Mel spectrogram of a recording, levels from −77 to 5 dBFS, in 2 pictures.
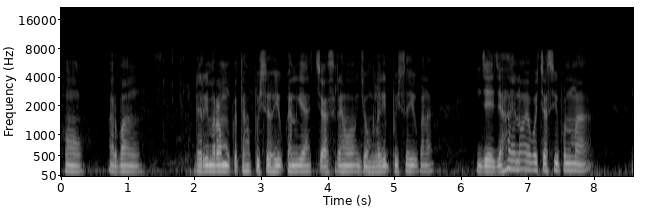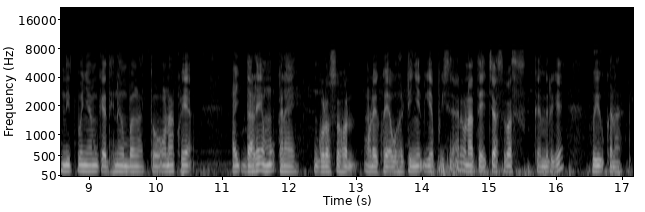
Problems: background sounds at intervals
